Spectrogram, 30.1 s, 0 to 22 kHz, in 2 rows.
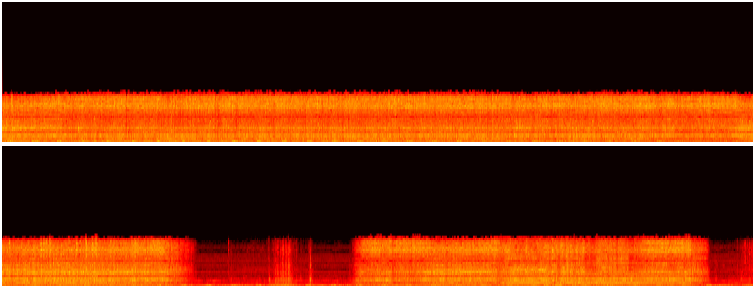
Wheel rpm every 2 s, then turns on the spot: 160, 160, 160, 160, 160, 160, 160, 160, 160, 40, 10, 120, 160, 160, 90.
none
